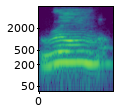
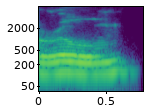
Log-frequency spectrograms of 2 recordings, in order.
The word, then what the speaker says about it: room: And room can be pronounced either room or room. I personally pronounce it in a long way, room.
